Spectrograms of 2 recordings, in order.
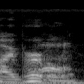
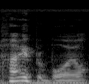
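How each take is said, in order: First: The word ends with a 'bully' sound. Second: The word ends rhyming with 'boil'. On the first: The speaker calls it right. "it's hyperbole" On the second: The speaker calls it wrong. "It's not hyperboil"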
